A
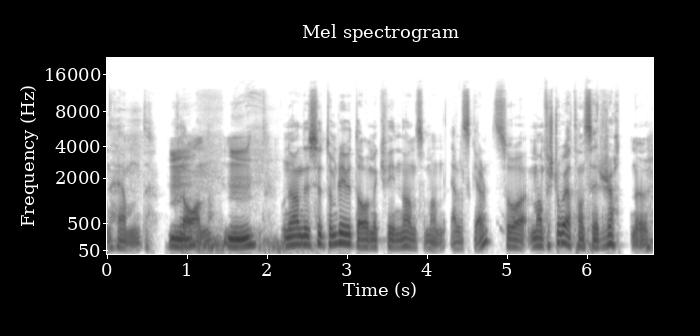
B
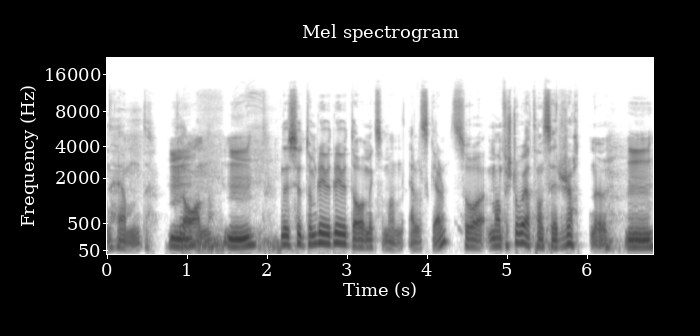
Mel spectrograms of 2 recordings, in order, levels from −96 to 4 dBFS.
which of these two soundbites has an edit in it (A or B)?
B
